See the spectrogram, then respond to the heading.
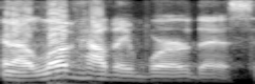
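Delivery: ordinary talk, nothing marked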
